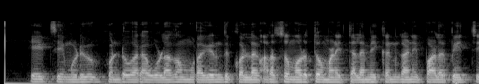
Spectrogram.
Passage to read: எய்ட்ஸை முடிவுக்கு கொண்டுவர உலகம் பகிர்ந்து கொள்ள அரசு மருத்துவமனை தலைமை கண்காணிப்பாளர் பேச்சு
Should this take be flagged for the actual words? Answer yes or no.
no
